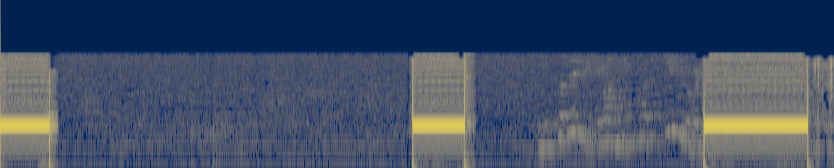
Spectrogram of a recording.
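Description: Three telephone tones sound while a call is transferred to an accountant. Each is a steady single-pitched beep: two short ones, then a longer one about a second long, separated by long silences, with a faint murmur before the last tone.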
